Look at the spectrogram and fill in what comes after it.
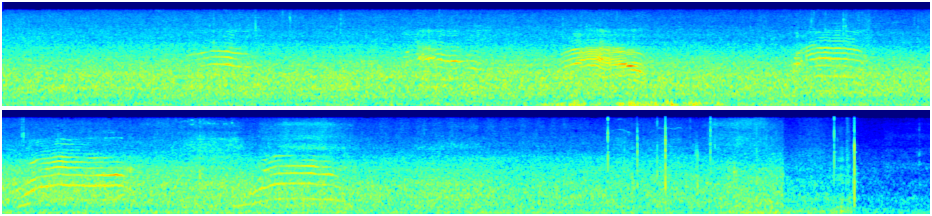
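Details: Siamese cats Otani and Yozora exploring a German forest off-leash, with ferns and mushrooms along a trail. A series of about six or seven arching meows, rising then falling, a few seconds apart. Steady outdoor background hiss, with a few clicks near the end.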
